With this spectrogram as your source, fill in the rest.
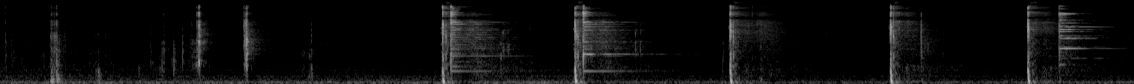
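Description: Suppressed Keltec P17 pistol with a Rugged Mustang suppressor firing subsonic CCI 22 LR hollow points: about seven sharp, muffled cracks spaced irregularly over several seconds, each with a brief metallic tail, near and fairly quiet.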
